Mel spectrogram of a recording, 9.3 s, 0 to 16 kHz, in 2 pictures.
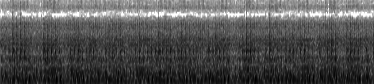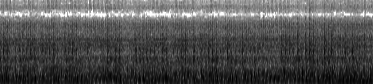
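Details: Swan X 165F Chinese single-cylinder diesel idling on a 50% used motor oil / 50% diesel mix; fairly steady thump.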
